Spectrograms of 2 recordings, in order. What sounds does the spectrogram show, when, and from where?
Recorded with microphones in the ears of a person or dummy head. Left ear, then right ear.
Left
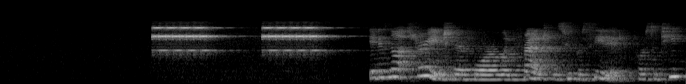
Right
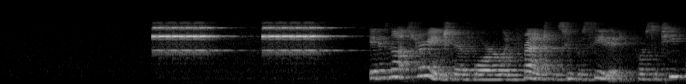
1.5 s an alarm clock: centre (ahead or behind), 0.6 m
3.7 s a woman speaking: centre (ahead or behind), 0.6 m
